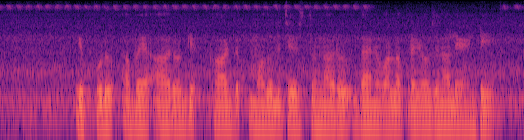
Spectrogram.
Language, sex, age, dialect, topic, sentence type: Telugu, male, 25-30, Utterandhra, banking, question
